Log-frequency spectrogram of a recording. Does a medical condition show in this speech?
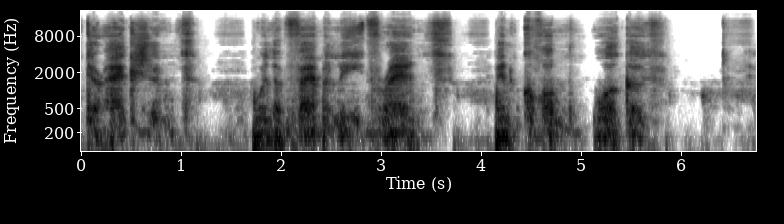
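Yes: laryngectomy; about 18 years since cancer diagnosis.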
